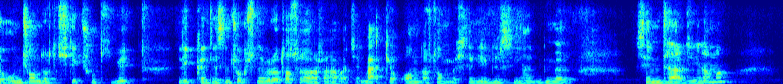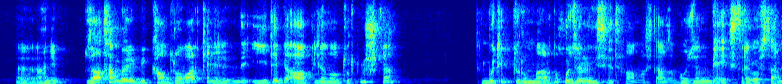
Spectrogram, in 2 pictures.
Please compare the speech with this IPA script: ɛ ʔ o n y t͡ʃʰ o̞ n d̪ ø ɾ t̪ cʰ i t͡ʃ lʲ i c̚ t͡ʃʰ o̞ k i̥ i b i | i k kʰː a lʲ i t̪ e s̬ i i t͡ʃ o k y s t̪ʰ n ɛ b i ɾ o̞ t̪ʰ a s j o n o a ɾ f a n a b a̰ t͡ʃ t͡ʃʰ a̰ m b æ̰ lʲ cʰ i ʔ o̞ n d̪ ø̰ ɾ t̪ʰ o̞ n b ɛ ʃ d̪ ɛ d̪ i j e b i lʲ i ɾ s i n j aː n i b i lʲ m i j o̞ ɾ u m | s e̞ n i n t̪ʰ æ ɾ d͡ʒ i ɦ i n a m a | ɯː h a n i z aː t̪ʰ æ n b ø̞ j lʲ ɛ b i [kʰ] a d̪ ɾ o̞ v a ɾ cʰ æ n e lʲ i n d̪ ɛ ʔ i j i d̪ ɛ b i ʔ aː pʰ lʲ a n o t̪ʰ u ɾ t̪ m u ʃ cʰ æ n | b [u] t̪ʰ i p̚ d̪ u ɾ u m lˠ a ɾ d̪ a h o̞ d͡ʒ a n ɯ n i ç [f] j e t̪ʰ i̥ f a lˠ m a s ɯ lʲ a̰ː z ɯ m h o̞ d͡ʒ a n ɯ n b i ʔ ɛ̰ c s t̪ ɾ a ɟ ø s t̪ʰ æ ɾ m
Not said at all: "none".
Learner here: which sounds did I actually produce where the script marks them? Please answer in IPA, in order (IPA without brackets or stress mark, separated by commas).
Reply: kʰ, u, s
